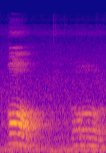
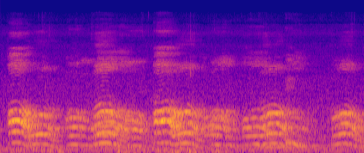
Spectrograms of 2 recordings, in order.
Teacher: pangkal lidah kita nempel ke daging di atasnya Q Q nempel dengan kuat dan bulat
